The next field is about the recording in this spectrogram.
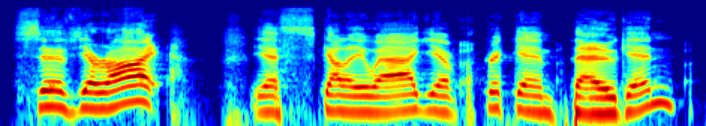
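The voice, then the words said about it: Put-on Australian accent. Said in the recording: “serves you right in an Australian accent”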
